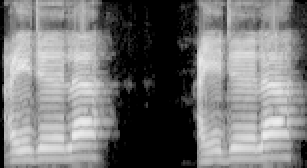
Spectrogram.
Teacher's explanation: عین کو جیم کے ساتھ ملانا ہے، جیم کے اوپر قلقلہ کرنا ہے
